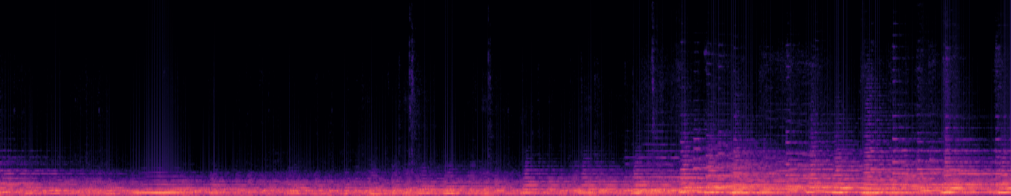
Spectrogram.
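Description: Wind quartet of flute, clarinet, French horn and bassoon playing a lively contemporary chamber piece (Vivace). The texture grows fuller and a little louder about seven seconds in.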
